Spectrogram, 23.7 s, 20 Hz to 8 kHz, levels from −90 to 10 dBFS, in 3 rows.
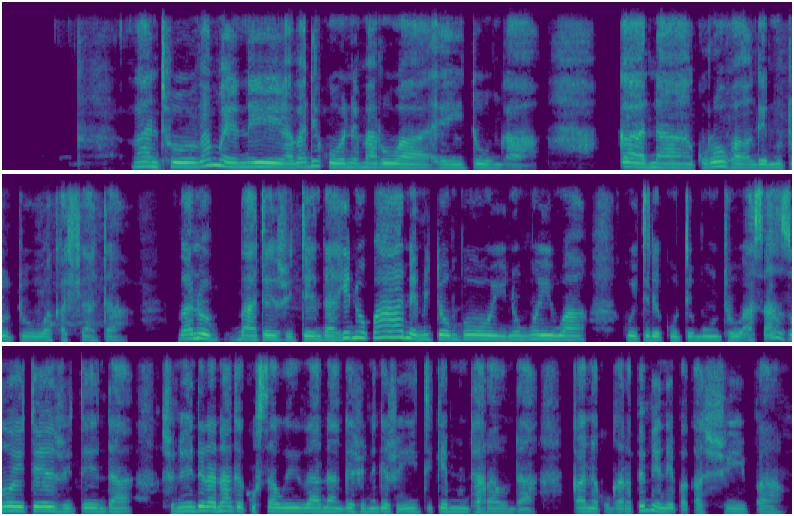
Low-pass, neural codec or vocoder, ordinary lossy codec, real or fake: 7.2 kHz; codec, 16 kHz, 4 kbps, FreqCodec, larger model; Opus, 64 kbps; fake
